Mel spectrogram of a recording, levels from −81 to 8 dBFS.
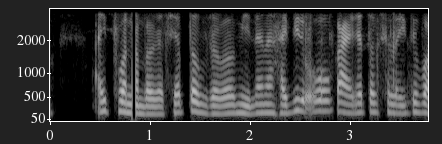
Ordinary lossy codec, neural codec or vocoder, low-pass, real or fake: none; none; 3.6 kHz; real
